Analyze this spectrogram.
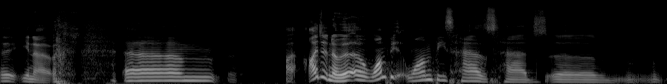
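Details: Stuttering; male podcast host whose co-hosts are introduced as the non-stammering hosts, implying he stammers; the show describes itself as combining manga talk with speech therapy.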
